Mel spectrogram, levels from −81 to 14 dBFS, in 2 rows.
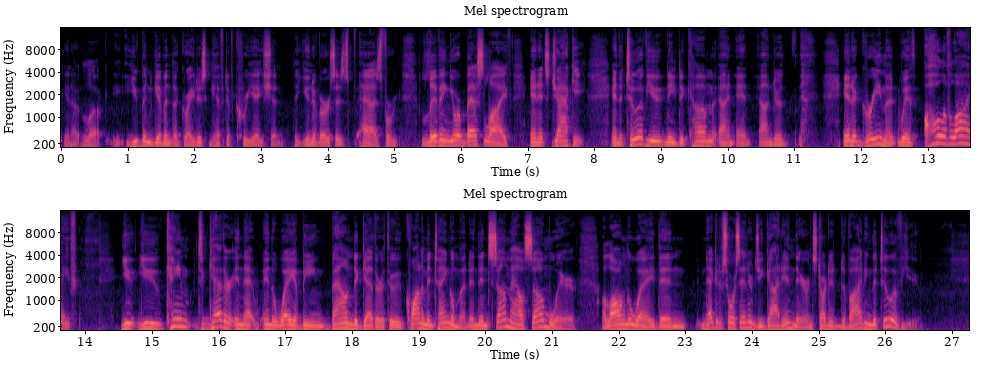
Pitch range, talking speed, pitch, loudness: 110-150 Hz, 170 wpm, 125 Hz, -22 LUFS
